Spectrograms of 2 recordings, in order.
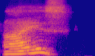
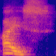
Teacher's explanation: eyes with the voice sound at the end has a longer vowel than ice which has a a a voiceless consonant at the end so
